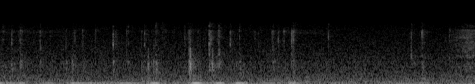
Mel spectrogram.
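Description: Steady, close rapid typing on a computer keyboard at a desk while working in MATLAB, with soft key clicks continuing throughout and no talking.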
